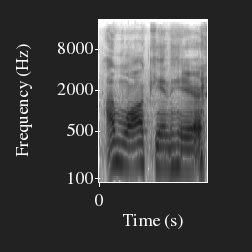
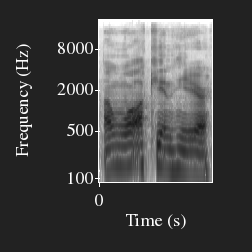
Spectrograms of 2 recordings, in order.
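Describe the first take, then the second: First: Slow, loud mock New York accent. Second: Slow, loud, hammed-up New York accent; a lightly done New Yorker yelling at a car. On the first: Quoting the New Yorker line for his co-host, slow loud New York accent. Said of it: "that's what they say". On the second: Imitating a New Yorker for his co-host, slow loud New York accent. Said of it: "I'm not gonna try my American accent".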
